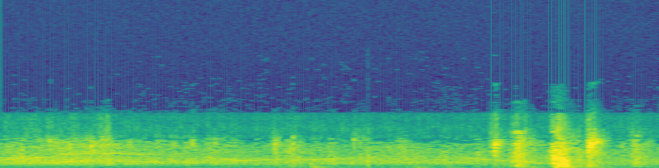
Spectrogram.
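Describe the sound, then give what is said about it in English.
In a Sherlock Holmes drama, the door to Mary Cook's bedroom is slowly pushed open from the corridor with a faint drawn-out creak, followed by a few sharp knocks and a louder thump near the end, all over a steady low hiss. “I'm going to push this door open.”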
